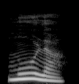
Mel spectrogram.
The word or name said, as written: ಮೋಳ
